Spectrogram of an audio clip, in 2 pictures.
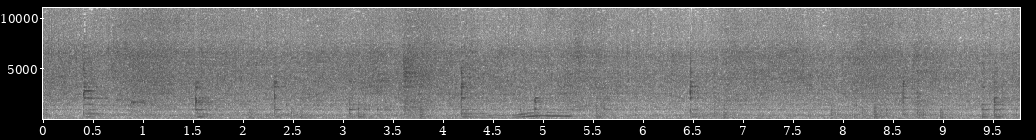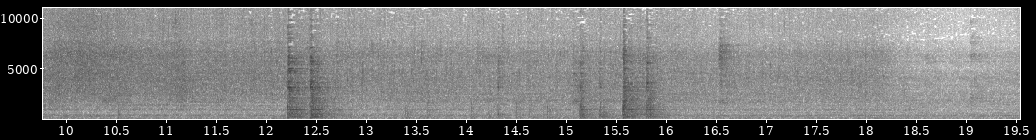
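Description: Chicken and vegetables sizzle in a pot.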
